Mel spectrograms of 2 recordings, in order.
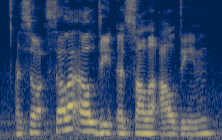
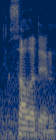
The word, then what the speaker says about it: Saladin: so uh salah aldine saladin is how we pronounce it okay in the westernizations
